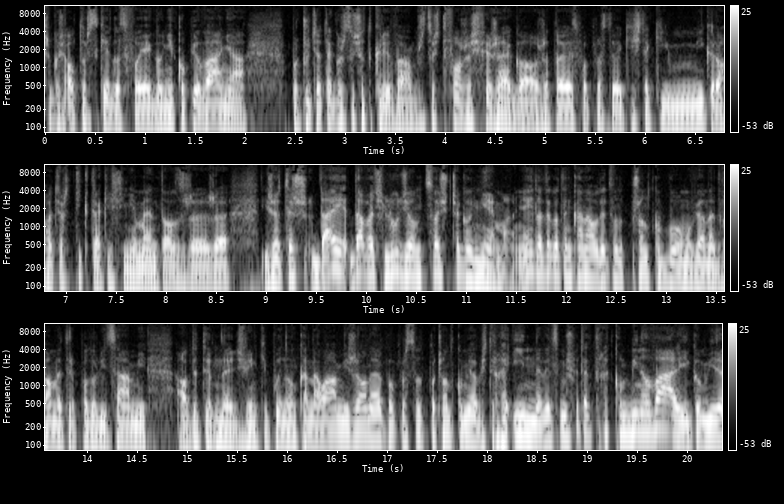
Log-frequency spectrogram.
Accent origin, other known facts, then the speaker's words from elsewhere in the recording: Zielona Góra, Lubusz Voivodeship, Poland; bo pochodzę z małej miejscowości z Zielonej Góry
